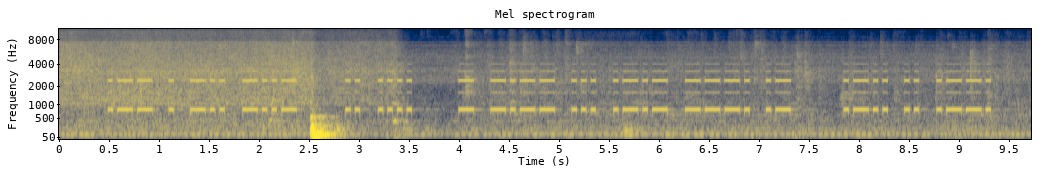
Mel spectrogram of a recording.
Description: Morse code (Russian alphabet), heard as a keyed tone, hand-sent with a paddle, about 25 wpm, 810 Hz, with room echo and the noise of a restroom. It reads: ВЕДЬ ИХ ТЫСЯЧА ЛИП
